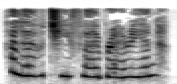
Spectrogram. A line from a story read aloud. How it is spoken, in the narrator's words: she said nervously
